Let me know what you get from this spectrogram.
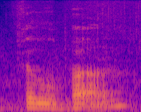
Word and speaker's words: Filippone: Filippone.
